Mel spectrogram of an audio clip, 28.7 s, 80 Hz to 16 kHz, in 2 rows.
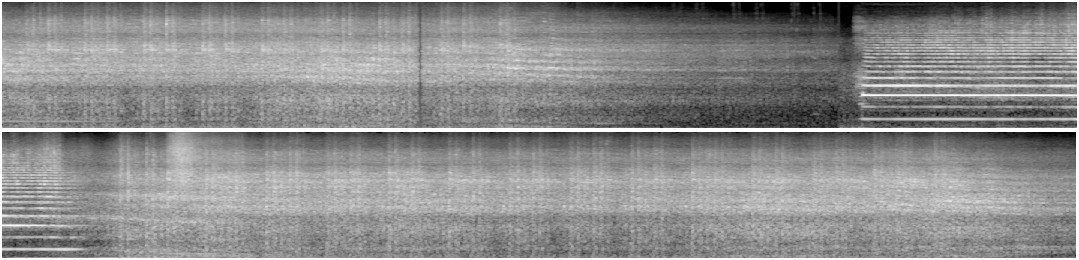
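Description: Passenger trains hauled by Indian Railways WAP5 electric locomotives passing at speed: coaches rushing by and fading away, then a locomotive horn sounding one long steady blast of about four seconds, the loudest thing here, followed by a train rushing past again.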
